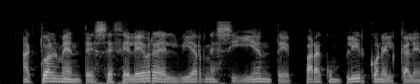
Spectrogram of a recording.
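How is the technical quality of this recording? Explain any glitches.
No glitches to report: the speech sits on a G.722 wideband path at 64 kbit/s, with nothing above 7.7 kHz and any coding damage at most faint.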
